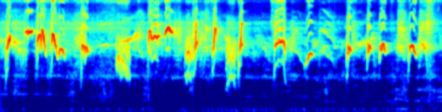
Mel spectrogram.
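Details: Cucak mini calling as a lure to bring birds down: a dense, lively stream of sharp high chirps, short downslurred whistles and twittering notes, several per second throughout with little pause.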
